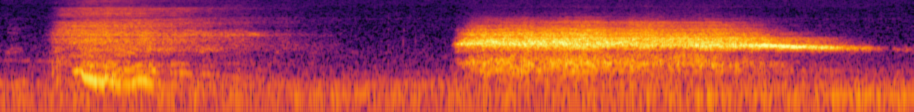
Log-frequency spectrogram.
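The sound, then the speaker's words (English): A child-style breathing exercise of breathing in through the nose and out through the mouth: one slow, soft inhale, a pause, then one long, louder, airy exhale with no talk. “Let's breathe through our nose and then out our mouth.”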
